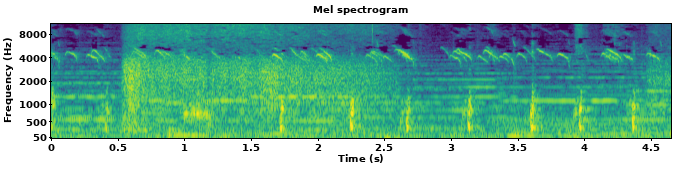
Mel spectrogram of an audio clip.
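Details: Newly hatched chicks with a hen, eating rice: a stream of high, thin peeps repeated rapidly, short soft clucks about every half second, over steady background music.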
